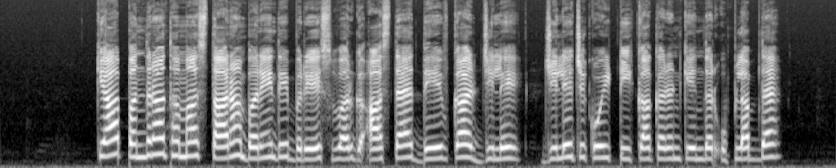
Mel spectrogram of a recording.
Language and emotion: Dogri, neutral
